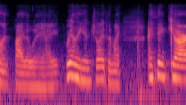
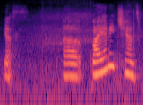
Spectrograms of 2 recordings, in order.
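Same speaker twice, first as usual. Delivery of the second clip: ordinary talk, nothing marked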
